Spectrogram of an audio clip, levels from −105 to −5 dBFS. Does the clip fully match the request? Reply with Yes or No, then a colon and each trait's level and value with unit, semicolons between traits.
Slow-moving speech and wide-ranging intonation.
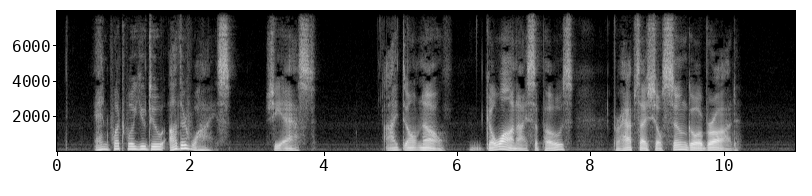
Yes: slow, 110 wpm; wide, 6.4 semitones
